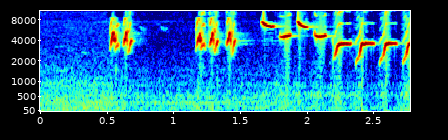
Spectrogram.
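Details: Brown-chested jungle flycatcher in chatty full-filler song, used as a lure and master for training: short buzzy high chirp bursts, then a run of clear whistled notes sliding downward, several repeated in quick succession.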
